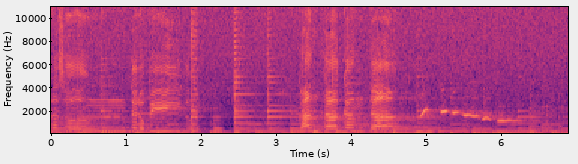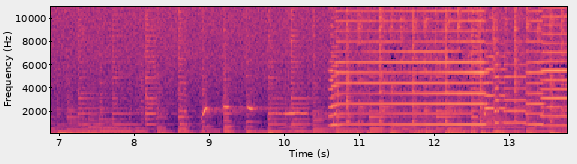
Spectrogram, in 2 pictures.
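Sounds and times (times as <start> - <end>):
instrumental song accompaniment: 0.0 - 13.7
speech: 0.1 - 2.3, 3.4 - 4.6
person whistling a melody imitating a little bird: 4.8 - 6.4, 8.9 - 13.7.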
